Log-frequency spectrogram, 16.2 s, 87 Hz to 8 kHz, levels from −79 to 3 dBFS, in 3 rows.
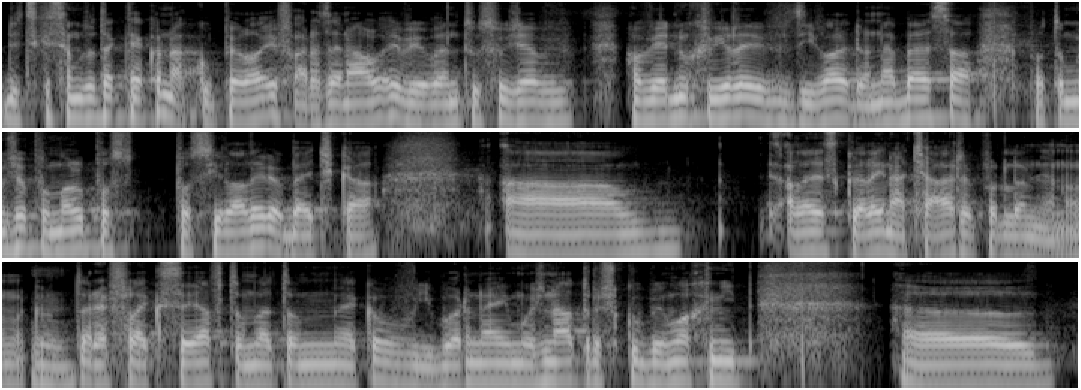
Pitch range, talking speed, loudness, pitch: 105-115 Hz, 200 wpm, -24 LUFS, 110 Hz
